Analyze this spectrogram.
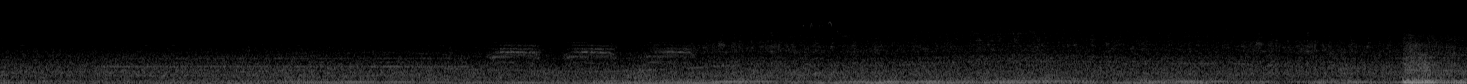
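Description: A tractor engine drones steadily as it drives.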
